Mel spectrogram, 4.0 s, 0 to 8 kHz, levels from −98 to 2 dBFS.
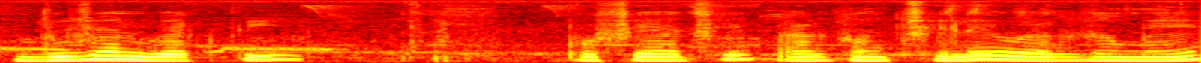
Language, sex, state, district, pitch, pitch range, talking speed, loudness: Bengali, male, West Bengal, Dakshin Dinajpur, 155 Hz, 145-175 Hz, 150 wpm, -15 LUFS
